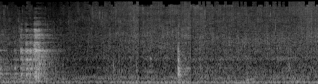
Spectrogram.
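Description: Chopped tomatoes tipped into a pan of sautéing onions and masala for butter chicken: a brief burst of sizzle and splatter at the start, then a low steady fry with a single utensil scrape, close by and with no speech.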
